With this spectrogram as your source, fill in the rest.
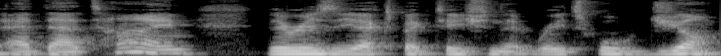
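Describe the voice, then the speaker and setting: A man with an American accent speaks at a fairly high pitch, somewhat breathy, with a dark, mellow tone and fairly even intonation. The recording is very clean and the background silent. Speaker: real estate agent. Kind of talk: market update video. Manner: fast.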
